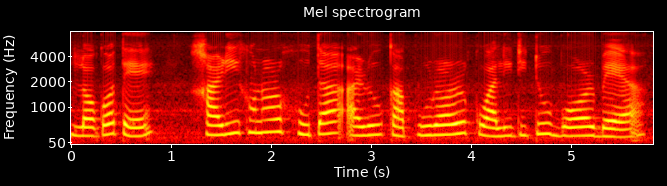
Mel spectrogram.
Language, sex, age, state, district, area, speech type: Assamese, female, 45-60, Assam, Sonitpur, rural, spontaneous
